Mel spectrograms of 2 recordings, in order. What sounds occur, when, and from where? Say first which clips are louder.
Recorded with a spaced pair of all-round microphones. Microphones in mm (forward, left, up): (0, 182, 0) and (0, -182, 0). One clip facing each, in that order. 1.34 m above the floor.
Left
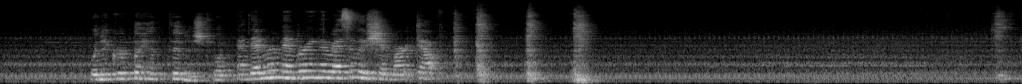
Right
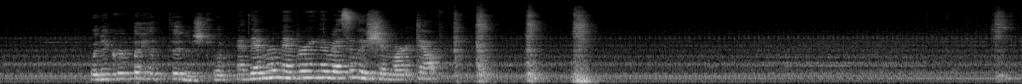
0.9 s a woman speaking: left 1 dB; 5° left (ahead or behind), 0.7 m
2.4 s a woman speaking: right 1 dB; 50° right (ahead or behind), 1.4 m
4.5 s tape being pulled: even; 35° right (ahead or behind), 1.2 m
